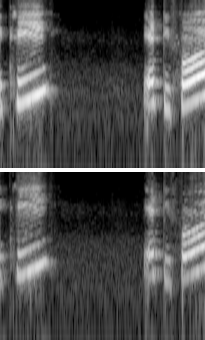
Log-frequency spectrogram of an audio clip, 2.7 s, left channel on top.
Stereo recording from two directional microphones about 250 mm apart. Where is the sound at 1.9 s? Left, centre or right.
Left.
